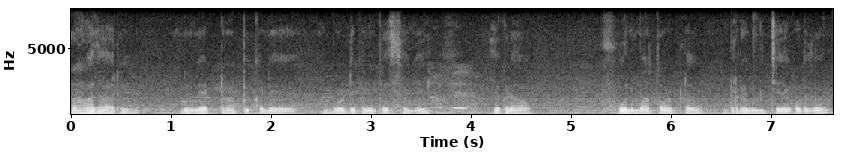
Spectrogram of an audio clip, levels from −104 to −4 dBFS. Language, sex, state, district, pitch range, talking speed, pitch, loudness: Telugu, male, Andhra Pradesh, Srikakulam, 115-125 Hz, 55 wpm, 120 Hz, -19 LUFS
